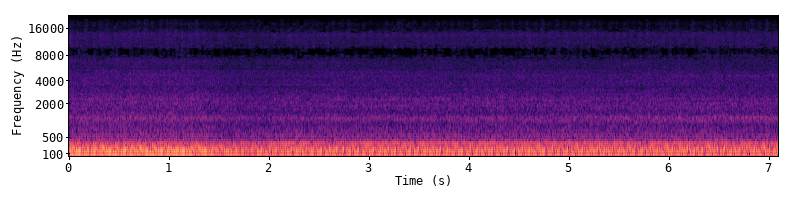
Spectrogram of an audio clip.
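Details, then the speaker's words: 2009-2014 Yamaha R1 crossplane engine after starter replacement, cold start after sitting about 2 days at about +5 °C: catches quickly into a steady, even offbeat idle, no grinding, normal cold start idle. "it's been sitting for probably 2 days it's about plus 5 in the shop here so it's pretty cold nice cold start"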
